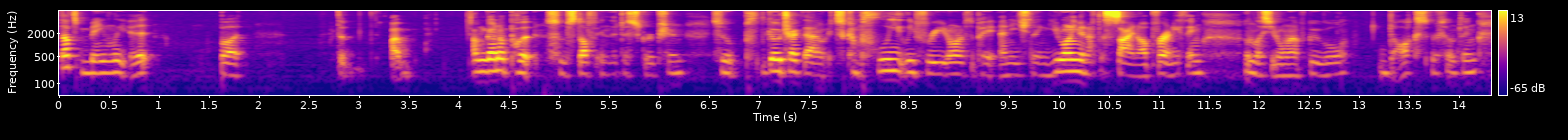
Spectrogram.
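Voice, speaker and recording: Quiet overall yet with big swings in loudness, a woman at medium pitch speaks with fairly even intonation and long, frequent pauses. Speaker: fitness youtuber. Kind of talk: casual vlog tutorial. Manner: halting, many fillers.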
